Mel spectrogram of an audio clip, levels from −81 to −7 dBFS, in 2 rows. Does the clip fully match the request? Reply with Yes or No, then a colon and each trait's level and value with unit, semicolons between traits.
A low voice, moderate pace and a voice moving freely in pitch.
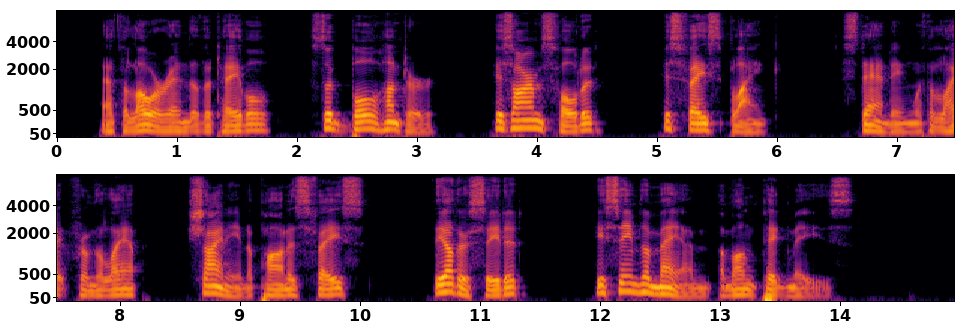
Yes: very low, 95 Hz; average, 145 wpm; wide, 6.4 semitones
